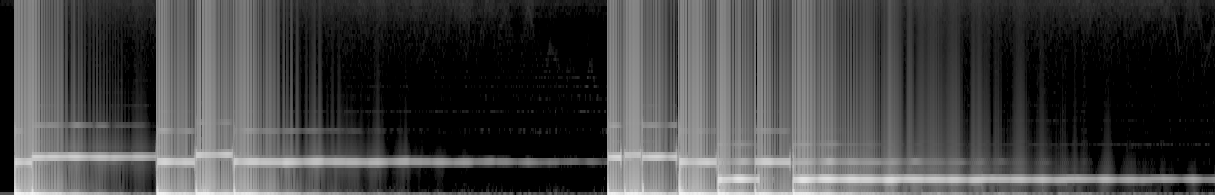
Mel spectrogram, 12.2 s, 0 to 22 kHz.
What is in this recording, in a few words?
Little Tremelos, Electro Lounge; Sonic Foundry (Sony Creative Software); 081 Laser Love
